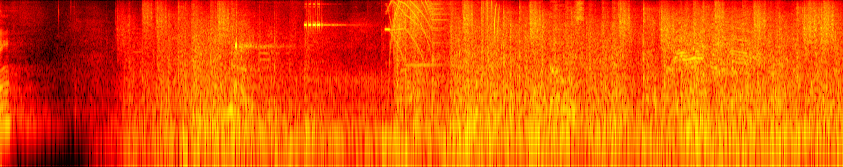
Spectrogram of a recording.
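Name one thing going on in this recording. Gunfire and explosions rumble in a game battle.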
